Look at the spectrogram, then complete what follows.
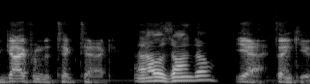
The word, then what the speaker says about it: Elizondo: Elizondo? Yeah, thank you. Elizondo, Luis Elizondo.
